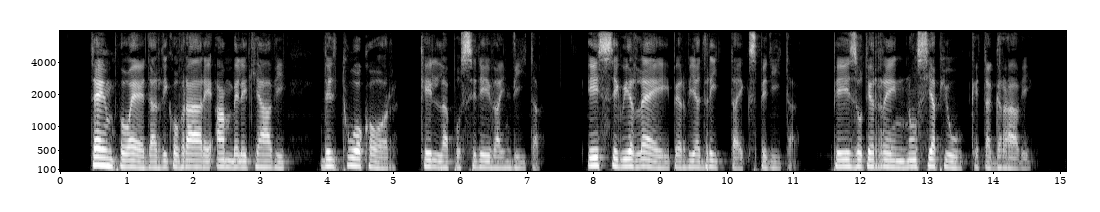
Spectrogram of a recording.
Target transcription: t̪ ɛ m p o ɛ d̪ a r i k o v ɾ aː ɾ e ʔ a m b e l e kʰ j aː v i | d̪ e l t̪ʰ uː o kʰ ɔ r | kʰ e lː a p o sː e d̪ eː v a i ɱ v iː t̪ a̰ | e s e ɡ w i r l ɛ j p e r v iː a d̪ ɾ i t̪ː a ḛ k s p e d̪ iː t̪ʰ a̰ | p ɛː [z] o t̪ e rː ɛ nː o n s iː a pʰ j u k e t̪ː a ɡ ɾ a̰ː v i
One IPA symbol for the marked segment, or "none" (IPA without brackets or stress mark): z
